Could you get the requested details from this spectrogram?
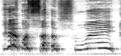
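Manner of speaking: high, slow squeal through laughter; laughing. Real, not acted. Mother remembering her sweet son, laughing. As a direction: gush it through helpless laughter.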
